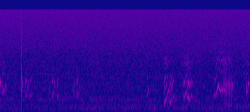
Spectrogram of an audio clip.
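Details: Massaged guinea pig utters brief squeaky chirps that grow louder toward the end. A longer, rougher squeal closes the passage, with a quiet low hum behind.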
